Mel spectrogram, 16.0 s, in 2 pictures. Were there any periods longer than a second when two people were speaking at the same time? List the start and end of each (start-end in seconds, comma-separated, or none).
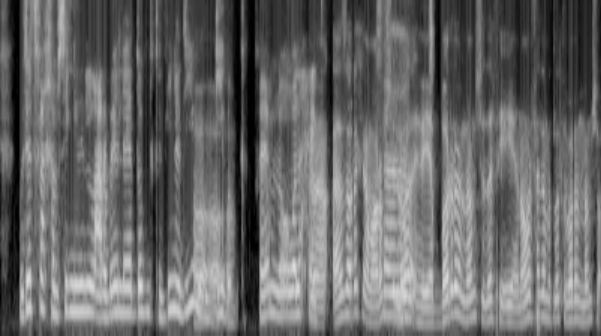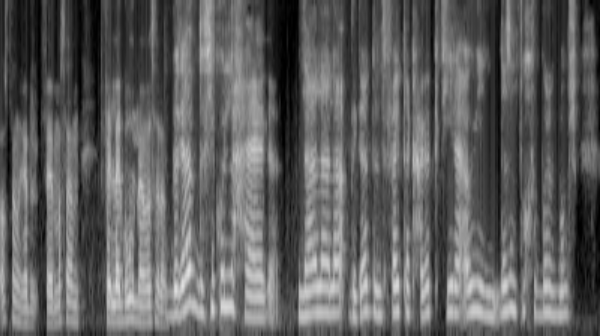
none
